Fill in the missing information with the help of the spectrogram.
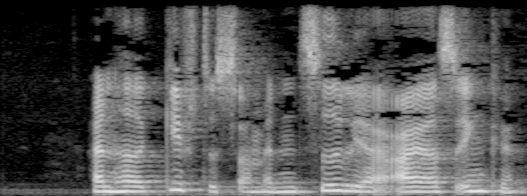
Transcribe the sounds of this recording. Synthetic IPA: hænɦæð̞ˠɡ̥ifd̥ð̩ˠsɑ̈ɪmed̥ent͡sʰið̞ˠliɐːʔɑ̈ɪæse̝ŋkʰə

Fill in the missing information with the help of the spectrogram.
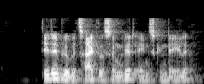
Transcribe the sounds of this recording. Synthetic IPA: d̥eɾəb̥le̝ʊb̥e̝t͡sʰʁɑ̈ɡ̥̚d̥ð̩ˠsɒ̽mled̥æe̝nsɡ̥ænd̥ɛːlə

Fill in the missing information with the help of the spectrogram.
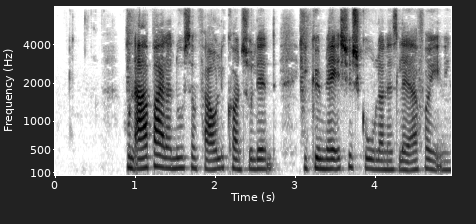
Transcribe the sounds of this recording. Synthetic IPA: hunɑ̈ːb̥ɑ̈ɪ̰ɾ̥ɐnusɒ̽mfɑ̈ʊlikʰɒ̽nsulen̰d̥iɡ̥ymnɛ̰ːɕəsɡ̥o̝̰ːlɐnəs̬leːɐfɒ̽e̝̰ːne̝ŋ

